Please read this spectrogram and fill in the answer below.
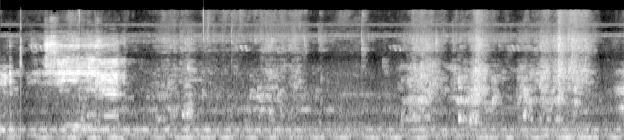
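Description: Water sloshing and splashing as a person wades through shallow sea water, with a short, wavering high-pitched call about half a second in.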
